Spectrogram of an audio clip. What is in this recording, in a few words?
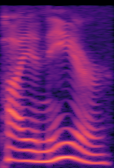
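"pioneer", us English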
